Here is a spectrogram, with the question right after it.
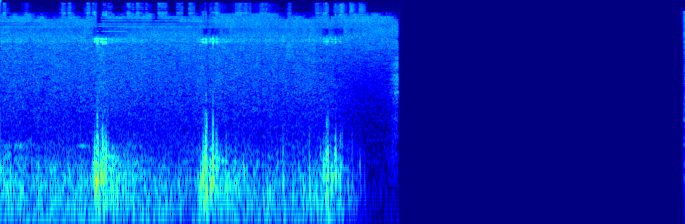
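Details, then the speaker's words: Pleural friction rub: superficial, crackling or harsh low creaking chest sounds with grating bursts, heard in both inspiration and expiration, localized to zones of maximal expansion (anteroinferior and lateral chest). "el roce pleural sonidos superficiales crujientes o ásperos que se escuchan tanto en la inspiración como en la respiración"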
